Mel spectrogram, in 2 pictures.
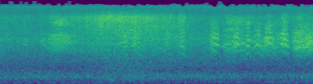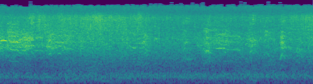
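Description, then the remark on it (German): A dense chorus of seabirds calling around an island approached by a small rowing boat, with high, overlapping cries and squeals over a steady hiss of wind or surf, fairly loud and continuous throughout, with no voices. “Je näher wir kommen, desto mehr Vögel hat sie da.”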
